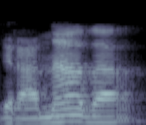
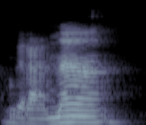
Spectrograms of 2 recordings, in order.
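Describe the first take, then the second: First: The word ends with a full -ada syllable. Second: The d and final vowel are dropped.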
